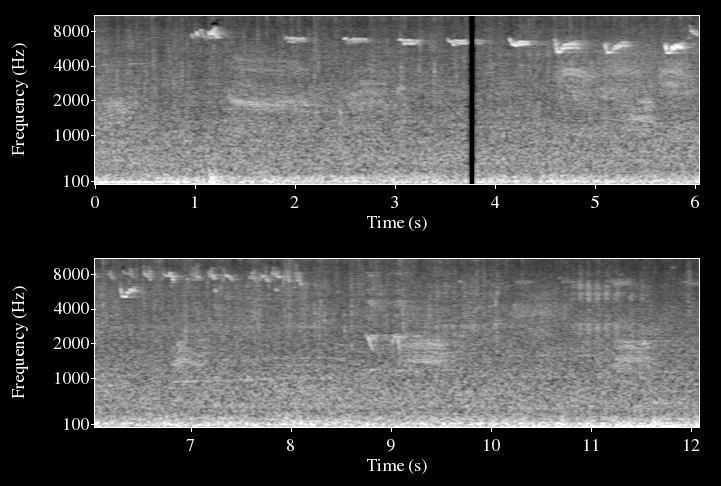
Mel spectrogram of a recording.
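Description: Small birds chirping, a run of short high notes about twice a second, over a steady crackly hiss with a low rumble under it. The sound cuts out completely for an instant a little before four seconds in.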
